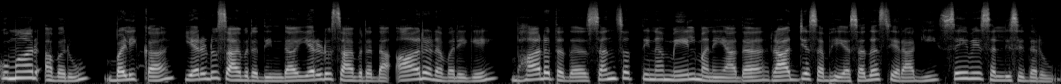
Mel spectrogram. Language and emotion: Kannada, neutral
